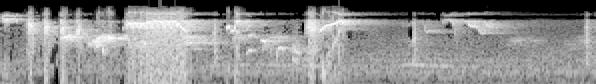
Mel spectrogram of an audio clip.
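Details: Golden-fronted leafbird in dense song, with rapid high chirps, sharp upward and downward sweeping whistles and scratchy notes run closely together, then thinning to softer twitters.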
